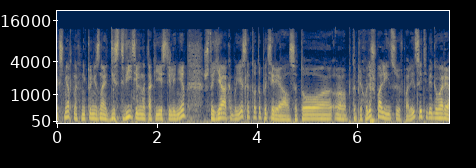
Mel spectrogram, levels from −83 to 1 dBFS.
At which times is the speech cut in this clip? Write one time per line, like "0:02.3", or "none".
none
